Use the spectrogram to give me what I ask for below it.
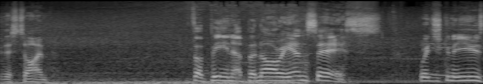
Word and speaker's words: Verbena bonariensis: Verbena bonariensis.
